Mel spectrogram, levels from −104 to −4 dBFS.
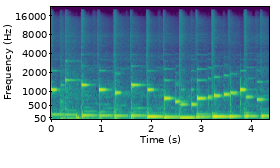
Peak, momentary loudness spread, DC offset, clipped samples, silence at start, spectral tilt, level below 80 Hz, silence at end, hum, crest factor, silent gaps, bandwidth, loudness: -2 dBFS; 5 LU; 0.2%; under 0.1%; 0 s; -7.5 dB/octave; -26 dBFS; 0 s; none; 14 dB; none; 18 kHz; -18 LUFS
